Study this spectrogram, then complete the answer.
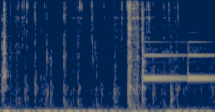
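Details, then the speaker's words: Truck ignition chime with the knee panel under the steering column removed, key in ignition: keys rattle, then a clean steady electronic tone holds; chime sounding normally, apparently coming from this side of the dash. "And now I could hear exactly where it's coming from. So now with that panel off, it definitely sounds like it's coming from this side."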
